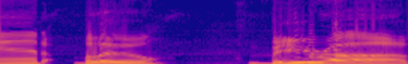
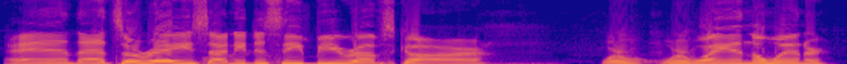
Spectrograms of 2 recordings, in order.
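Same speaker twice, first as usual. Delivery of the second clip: fast excited race call; play-by-play; 5 semitones higher than usual. Acted.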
